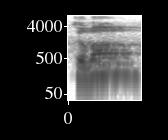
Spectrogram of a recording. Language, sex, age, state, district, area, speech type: Bodo, male, 30-45, Assam, Chirang, rural, spontaneous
